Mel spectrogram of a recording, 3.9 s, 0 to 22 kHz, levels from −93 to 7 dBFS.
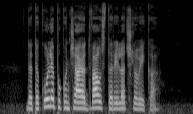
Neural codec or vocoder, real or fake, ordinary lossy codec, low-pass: none; real; none; 19.8 kHz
